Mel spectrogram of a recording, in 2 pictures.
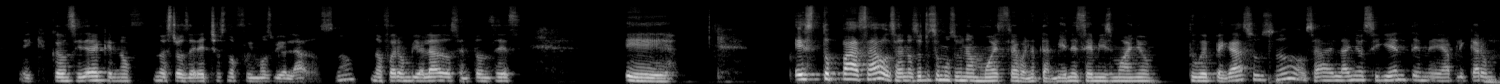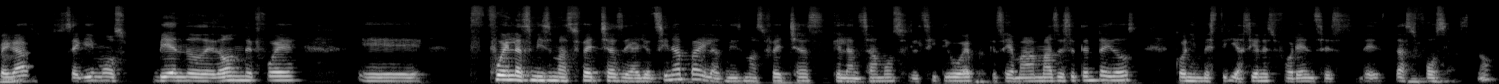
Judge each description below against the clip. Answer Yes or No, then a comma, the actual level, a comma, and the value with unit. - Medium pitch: Yes, medium, 170 Hz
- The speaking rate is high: No, average, 150 wpm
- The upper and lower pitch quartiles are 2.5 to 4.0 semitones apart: Yes, average, 3.0 semitones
